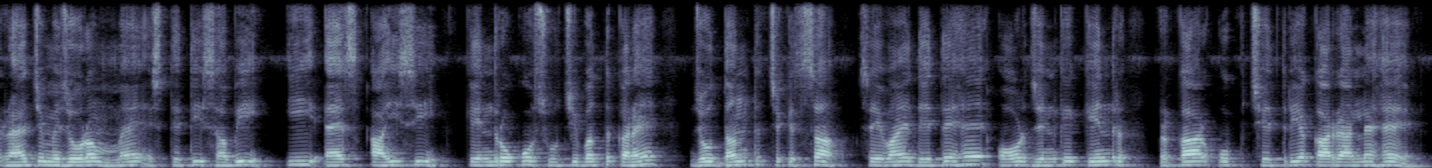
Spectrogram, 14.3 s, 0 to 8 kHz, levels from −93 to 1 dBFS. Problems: none marked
